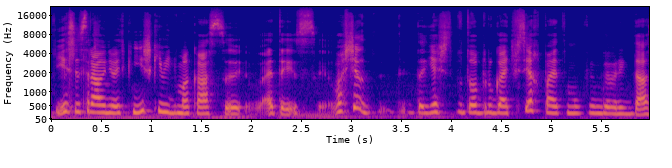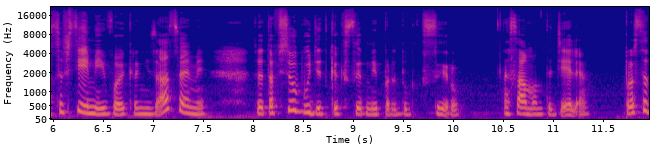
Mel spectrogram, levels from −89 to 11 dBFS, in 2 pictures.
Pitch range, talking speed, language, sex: 230-295 Hz, 170 wpm, Ukrainian, female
